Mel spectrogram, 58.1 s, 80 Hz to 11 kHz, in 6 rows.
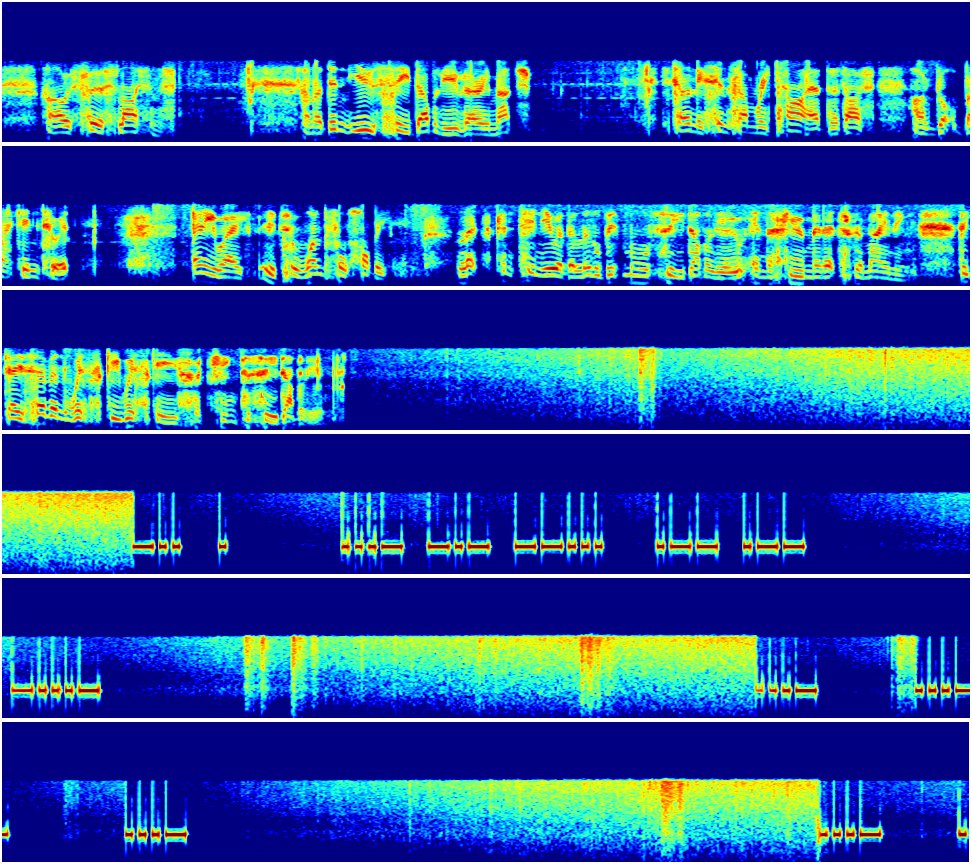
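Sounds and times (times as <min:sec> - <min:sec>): radio band hiss: 0:00.0 - 0:31.3, 0:38.0 - 0:50.2, 0:50.8 - 0:58.0
morse code tone: 0:30.4 - 0:31.3, 0:32.4 - 0:37.1, 0:38.8 - 0:39.7, 0:46.2 - 0:46.9, 0:47.8 - 0:48.5, 0:49.6 - 0:50.3, 0:56.6 - 0:57.2.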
